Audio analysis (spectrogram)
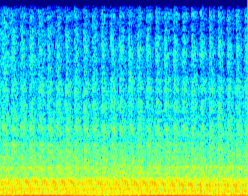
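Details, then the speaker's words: Truck engine with Weber carburetor, electric priming pump feeding the bowl and then switching off with oil pressure so the mechanical fuel pump takes over: starts quickly and settles into a deep, steady, even idle; normal idle. "and then they'll be just running off the mechanical fuel pump and there it is it starts right"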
